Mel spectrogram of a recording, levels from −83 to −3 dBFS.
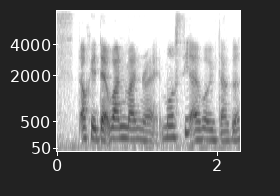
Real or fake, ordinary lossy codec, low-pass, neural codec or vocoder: real; none; none; none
